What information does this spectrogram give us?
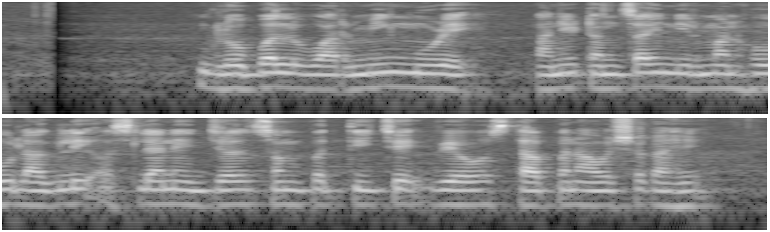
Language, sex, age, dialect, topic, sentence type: Marathi, male, 25-30, Varhadi, agriculture, statement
